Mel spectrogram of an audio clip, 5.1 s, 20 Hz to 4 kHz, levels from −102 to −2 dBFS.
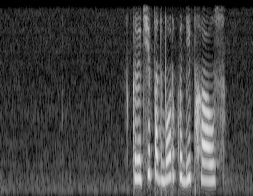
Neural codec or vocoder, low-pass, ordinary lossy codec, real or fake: codec, 16 kHz, 16 kbps, FreqCodec, larger model; 3.6 kHz; none; fake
